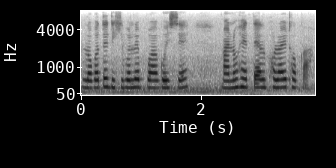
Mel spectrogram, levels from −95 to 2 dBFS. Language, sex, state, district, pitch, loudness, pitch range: Assamese, female, Assam, Kamrup Metropolitan, 275 Hz, -13 LUFS, 270-285 Hz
